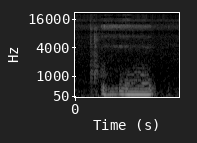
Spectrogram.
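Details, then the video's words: A sleeping pug snores indoors: one loud, low, rumbling snore about a second long, with a harmonic, steady buzz that rises abruptly and cuts off sharply, in an otherwise quiet room. "Cute Dog Sleeping & Snoring"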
